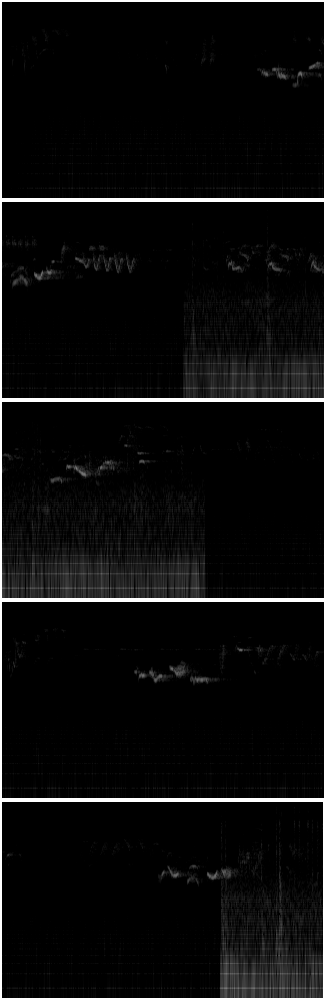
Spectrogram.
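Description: Woodland songbirds singing, many short chirps and trills from several birds. Twice a low steady hum with a rushing noise cuts in abruptly and cuts out again, from about eight seconds in to about thirteen, and again near the end.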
